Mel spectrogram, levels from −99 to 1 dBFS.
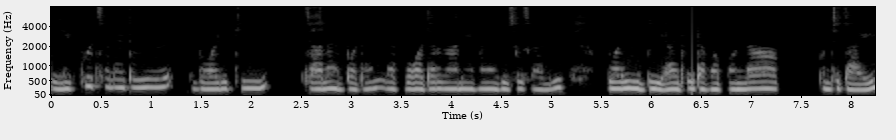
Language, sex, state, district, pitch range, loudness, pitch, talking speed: Telugu, female, Telangana, Karimnagar, 215-245 Hz, -40 LUFS, 225 Hz, 85 wpm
